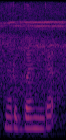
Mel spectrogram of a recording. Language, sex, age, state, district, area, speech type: Malayalam, female, 45-60, Kerala, Kozhikode, rural, spontaneous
